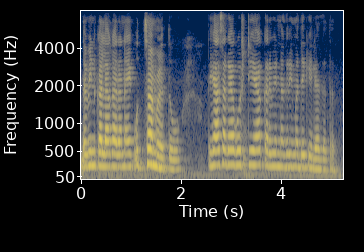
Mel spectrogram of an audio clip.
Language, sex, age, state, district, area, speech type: Marathi, female, 45-60, Maharashtra, Kolhapur, rural, spontaneous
